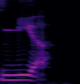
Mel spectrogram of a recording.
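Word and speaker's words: Miya: Her name is Mia. She's very pretty. Very pretty. It's spelled M-I-Y-A.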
